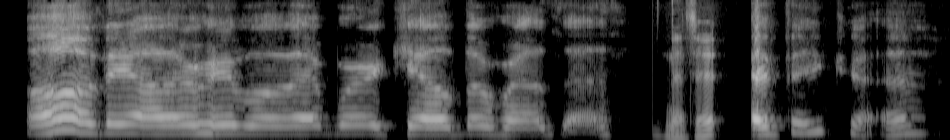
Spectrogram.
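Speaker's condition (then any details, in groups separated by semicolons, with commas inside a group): Friedreich's ataxia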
